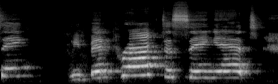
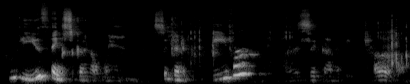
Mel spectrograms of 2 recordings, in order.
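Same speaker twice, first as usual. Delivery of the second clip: hushed aside; 4 semitones lower, 12 dB quieter, much faster than usual. Real, not acted. Asks young listeners aside.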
